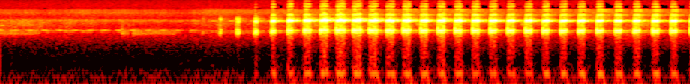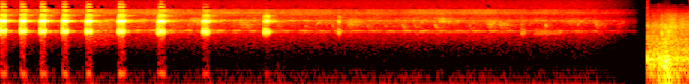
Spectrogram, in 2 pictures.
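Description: A frog calling: a long, rapid series of short pulsed notes, about seven a second, that starts a couple of seconds in, then slows and fades out after about seven seconds.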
